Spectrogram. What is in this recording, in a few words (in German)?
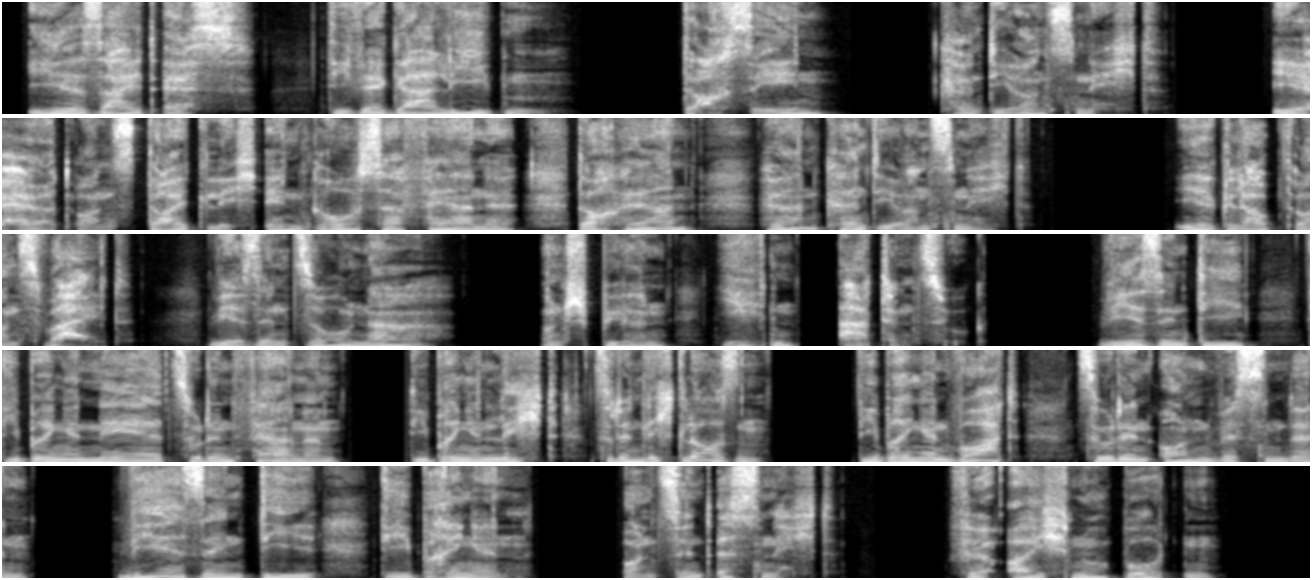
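poetisch, Männer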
